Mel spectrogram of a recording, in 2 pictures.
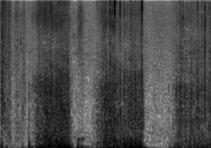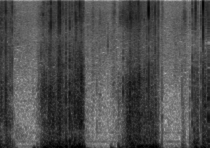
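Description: A thin, flat oval cork board is held close to the microphone and scratched and rubbed with the fingertips. Repeated bursts of rough, papery scratching come in uneven strokes, dominated by a deep, muffled rumble with a faint bright hiss on top.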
